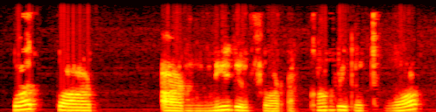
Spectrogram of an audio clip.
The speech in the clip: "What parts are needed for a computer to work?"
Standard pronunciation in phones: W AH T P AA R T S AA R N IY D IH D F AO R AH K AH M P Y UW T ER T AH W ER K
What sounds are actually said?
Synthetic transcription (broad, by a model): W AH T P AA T T AA R N IY D IH D F AO R AH K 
